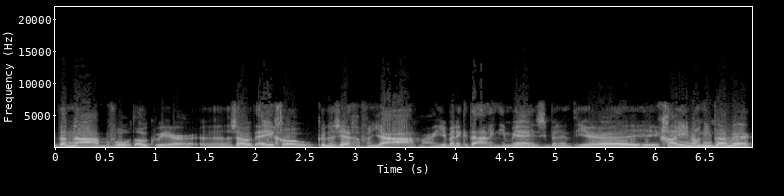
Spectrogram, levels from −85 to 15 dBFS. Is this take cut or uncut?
uncut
